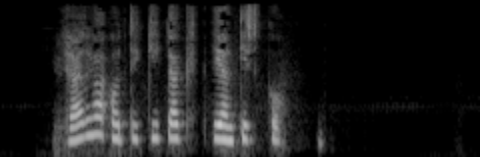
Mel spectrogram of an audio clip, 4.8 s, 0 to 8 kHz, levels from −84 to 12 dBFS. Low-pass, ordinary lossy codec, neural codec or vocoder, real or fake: 7.2 kHz; MP3, 32 kbps; codec, 16 kHz in and 24 kHz out, 0.8 kbps, FocalCodec, streaming, 65536 codes; fake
